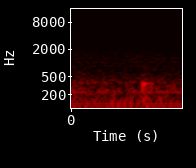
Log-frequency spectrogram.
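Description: Pen scratching across paper while working out a manufacturing account, a soft continuous scribble with one brief firmer stroke midway, close and quiet, no talk over it.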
